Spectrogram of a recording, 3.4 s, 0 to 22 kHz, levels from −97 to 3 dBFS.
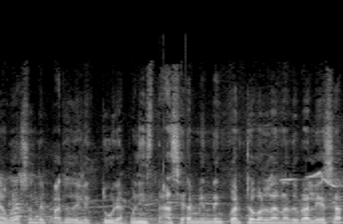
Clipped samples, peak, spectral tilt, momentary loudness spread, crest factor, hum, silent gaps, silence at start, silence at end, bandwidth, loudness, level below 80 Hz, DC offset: under 0.1%; -6 dBFS; -5 dB/octave; 6 LU; 16 dB; none; none; 0 s; 0 s; 15.5 kHz; -23 LUFS; -48 dBFS; under 0.1%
